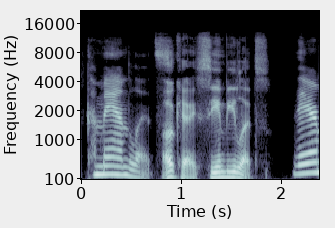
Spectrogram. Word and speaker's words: cmdlet: a bunch of commands called CMD lits it's pronounced command lits okay CMD lits they are made specifically for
